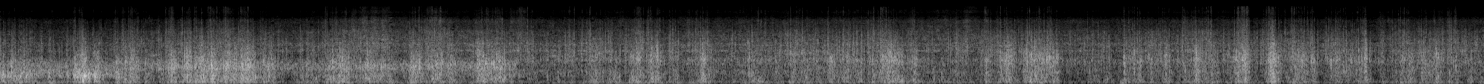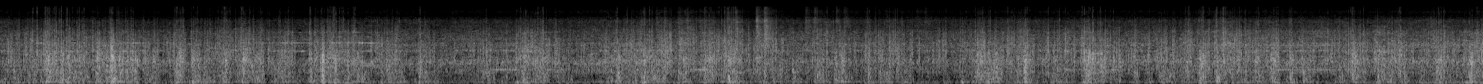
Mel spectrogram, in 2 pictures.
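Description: Moving passenger train heard from an open window of the coach: a steady rush of wheel and rail noise and passing air, with occasional sharper clacks.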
